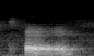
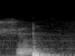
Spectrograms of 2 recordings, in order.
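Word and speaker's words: 手: before, which means hand, we pronounced it before as te, and it can also be pronounced as shu, and there's the katakana right there for shu, but it can also be te. In this context, it is shu.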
